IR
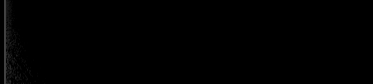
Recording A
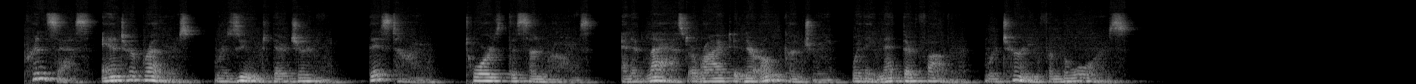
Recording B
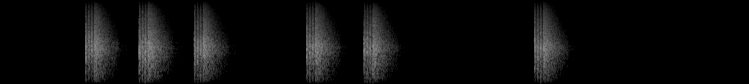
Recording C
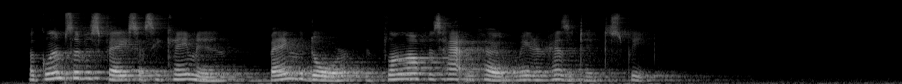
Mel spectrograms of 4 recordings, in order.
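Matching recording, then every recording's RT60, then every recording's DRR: C; 0.45 s, no single decay rate, 1.5 s; -0.5 dB, 15.5 dB, 5.5 dB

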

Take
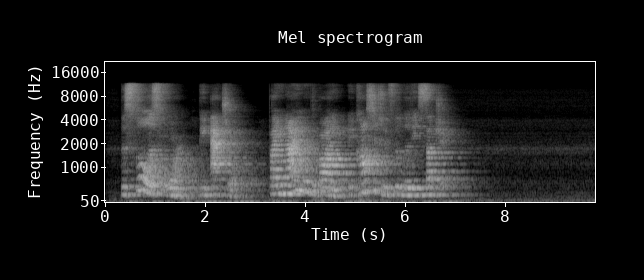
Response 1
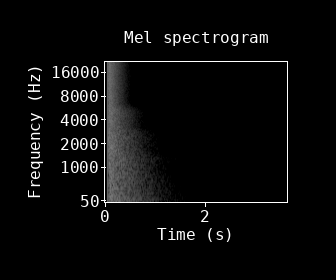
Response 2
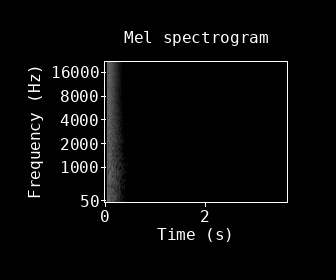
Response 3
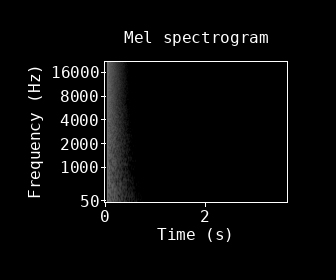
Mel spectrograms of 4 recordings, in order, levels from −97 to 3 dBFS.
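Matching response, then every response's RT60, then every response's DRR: 1; 1.7 s, 0.50 s, 0.80 s; -11.5 dB, -3.0 dB, 0.5 dB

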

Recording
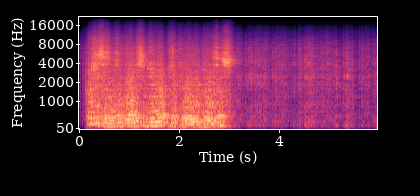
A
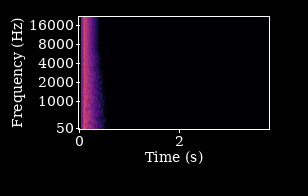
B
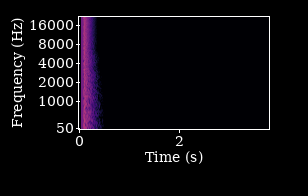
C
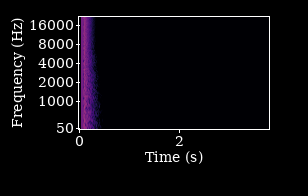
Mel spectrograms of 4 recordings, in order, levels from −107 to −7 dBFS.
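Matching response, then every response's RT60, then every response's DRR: A; 0.45 s, 0.45 s, 0.45 s; -8.0 dB, -1.0 dB, 5.0 dB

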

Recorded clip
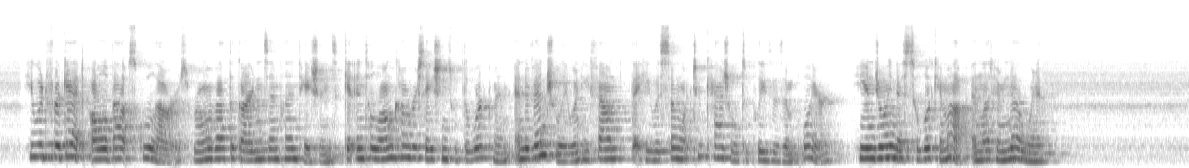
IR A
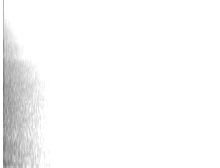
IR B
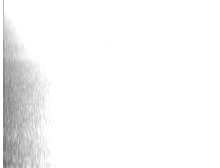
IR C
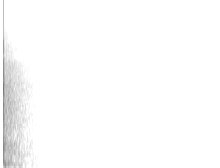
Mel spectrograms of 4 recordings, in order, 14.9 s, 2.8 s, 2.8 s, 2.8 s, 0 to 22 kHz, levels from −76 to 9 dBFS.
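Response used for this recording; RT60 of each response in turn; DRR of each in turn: C; 0.85 s, 0.85 s, 0.85 s; -3.0 dB, -9.0 dB, 6.5 dB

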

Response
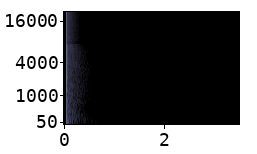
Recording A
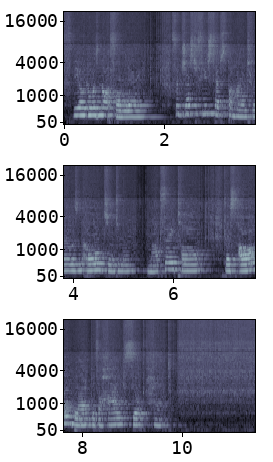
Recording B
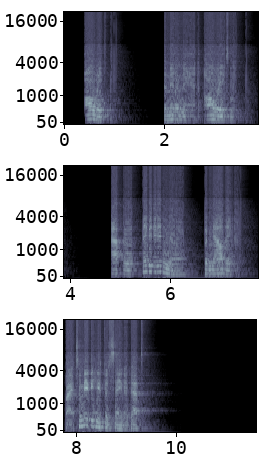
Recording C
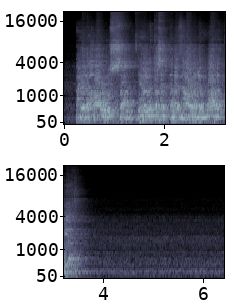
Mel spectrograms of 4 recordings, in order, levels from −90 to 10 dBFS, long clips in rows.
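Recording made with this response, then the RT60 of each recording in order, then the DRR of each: B; 1.0 s, 1.0 s, 1.0 s; -1.0 dB, 8.0 dB, -7.0 dB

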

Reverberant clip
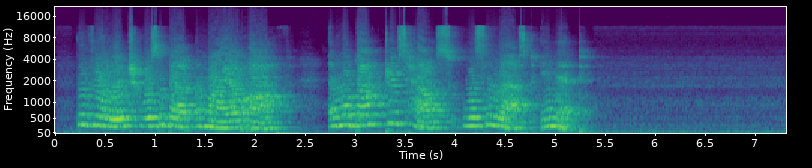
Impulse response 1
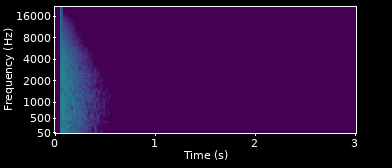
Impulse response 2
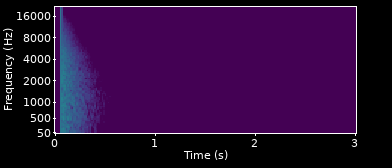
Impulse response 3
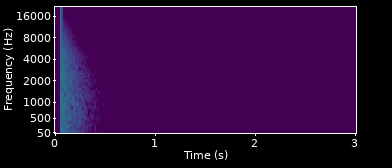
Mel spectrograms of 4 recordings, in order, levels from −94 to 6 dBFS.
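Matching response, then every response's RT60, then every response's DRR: 2; 0.60 s, 0.60 s, 0.60 s; -10.5 dB, -5.5 dB, -1.0 dB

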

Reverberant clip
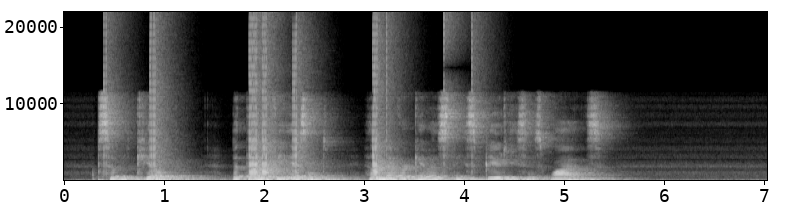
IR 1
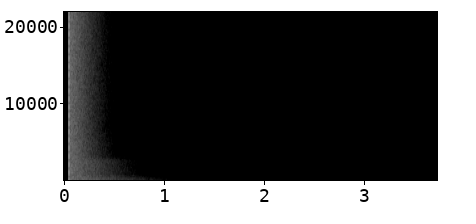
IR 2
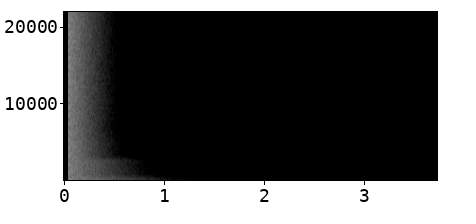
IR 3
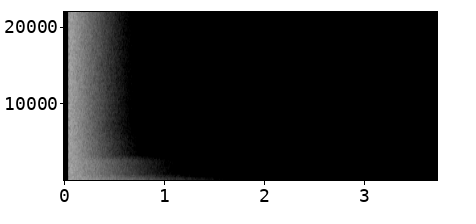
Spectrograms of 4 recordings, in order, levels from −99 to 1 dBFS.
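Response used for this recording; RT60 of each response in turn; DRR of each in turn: 1; 1.1 s, 1.1 s, 1.1 s; 3.5 dB, -6.0 dB, -16.0 dB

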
